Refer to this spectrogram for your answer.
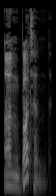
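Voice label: "unbuttoned", British English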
